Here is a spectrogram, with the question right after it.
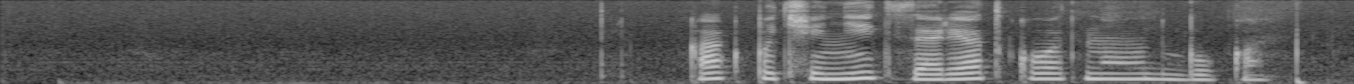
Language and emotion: Russian, neutral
